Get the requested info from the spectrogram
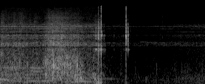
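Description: Night forest insects, crickets, trilling steadily as high thin tones, with people talking quietly. About a second in come two sharp clicks, and then the sound drops to a low hush.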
